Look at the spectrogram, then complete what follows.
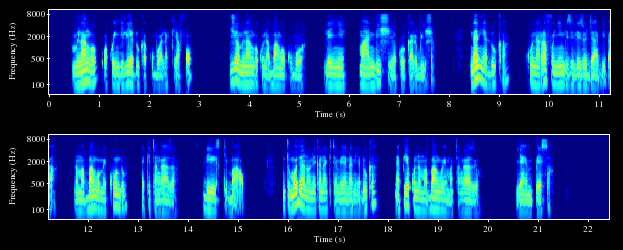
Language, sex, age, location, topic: Swahili, male, 18-24, Nairobi, finance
